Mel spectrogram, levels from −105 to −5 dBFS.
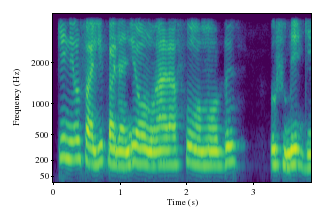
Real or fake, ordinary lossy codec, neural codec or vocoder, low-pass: fake; none; codec, 32 kHz, 1.9 kbps, SNAC; 3.6 kHz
